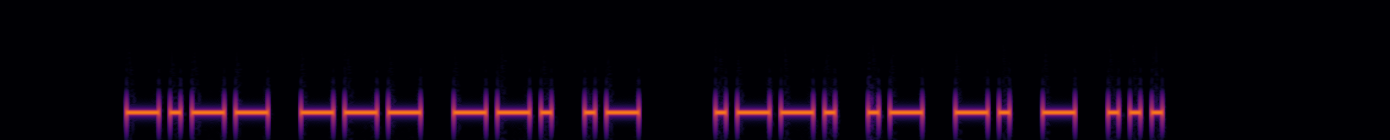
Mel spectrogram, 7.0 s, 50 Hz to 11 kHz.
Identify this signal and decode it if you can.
Morse code, heard as a keyed tone, about 22 wpm, 690 Hz. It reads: YOGA PANTS
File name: Difficult Words with Hints - 22wpm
